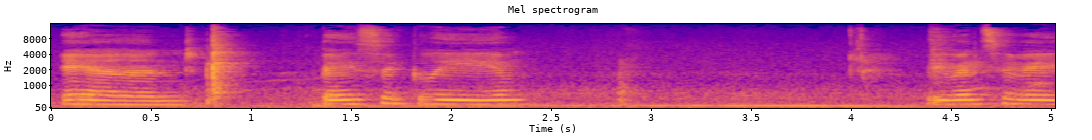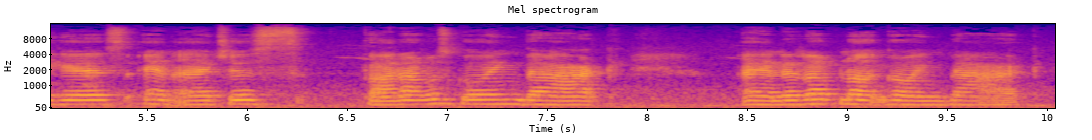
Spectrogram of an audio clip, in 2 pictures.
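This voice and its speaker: A woman in her twenties chatting casually to viewers as a vlogger, in a rambling, candid, apologetic way. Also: lowish voice. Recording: distant mic, clearly noisy room.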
